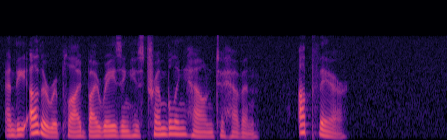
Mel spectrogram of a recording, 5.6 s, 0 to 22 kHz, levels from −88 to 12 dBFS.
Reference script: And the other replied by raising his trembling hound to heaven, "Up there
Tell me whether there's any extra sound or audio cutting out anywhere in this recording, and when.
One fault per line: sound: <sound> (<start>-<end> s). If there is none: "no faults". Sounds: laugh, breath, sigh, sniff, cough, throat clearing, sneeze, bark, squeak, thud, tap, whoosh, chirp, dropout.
no faults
